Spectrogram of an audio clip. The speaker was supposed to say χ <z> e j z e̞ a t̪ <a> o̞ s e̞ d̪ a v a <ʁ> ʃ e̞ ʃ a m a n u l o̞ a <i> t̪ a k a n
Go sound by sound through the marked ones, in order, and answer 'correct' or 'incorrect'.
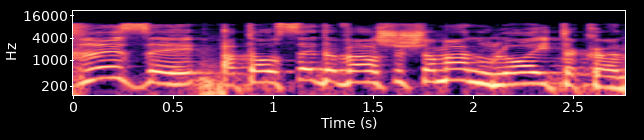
incorrect: ʁ, correct, correct, correct

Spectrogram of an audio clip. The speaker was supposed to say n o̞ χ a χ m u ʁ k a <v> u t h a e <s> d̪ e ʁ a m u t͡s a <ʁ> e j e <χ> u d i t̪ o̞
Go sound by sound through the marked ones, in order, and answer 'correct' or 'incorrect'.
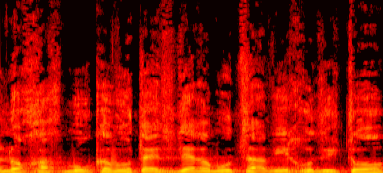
correct, correct, incorrect: v, correct

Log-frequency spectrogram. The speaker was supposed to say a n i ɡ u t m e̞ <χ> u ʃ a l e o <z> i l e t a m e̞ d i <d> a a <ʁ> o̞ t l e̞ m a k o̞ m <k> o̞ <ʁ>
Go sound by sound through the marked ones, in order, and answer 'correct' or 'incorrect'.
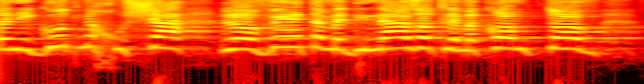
correct, incorrect: v, incorrect: n, incorrect: z, incorrect: t, incorrect: v

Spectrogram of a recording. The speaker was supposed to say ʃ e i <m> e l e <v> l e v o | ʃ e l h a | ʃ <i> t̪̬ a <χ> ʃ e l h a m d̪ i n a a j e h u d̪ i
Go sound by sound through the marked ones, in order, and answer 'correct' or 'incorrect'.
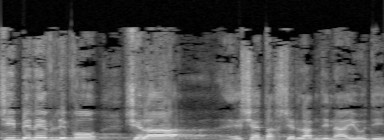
incorrect: b, correct, incorrect: e, correct

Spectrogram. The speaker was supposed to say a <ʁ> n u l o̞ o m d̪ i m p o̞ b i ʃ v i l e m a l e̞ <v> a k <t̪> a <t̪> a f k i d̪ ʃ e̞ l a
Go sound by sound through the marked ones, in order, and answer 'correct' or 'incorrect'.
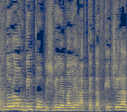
incorrect: χ, incorrect: ʁ, correct, correct

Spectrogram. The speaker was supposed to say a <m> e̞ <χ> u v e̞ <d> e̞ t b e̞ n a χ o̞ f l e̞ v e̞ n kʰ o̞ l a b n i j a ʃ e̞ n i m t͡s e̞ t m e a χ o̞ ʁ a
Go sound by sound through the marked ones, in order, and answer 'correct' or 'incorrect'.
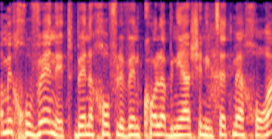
correct, correct, incorrect: n

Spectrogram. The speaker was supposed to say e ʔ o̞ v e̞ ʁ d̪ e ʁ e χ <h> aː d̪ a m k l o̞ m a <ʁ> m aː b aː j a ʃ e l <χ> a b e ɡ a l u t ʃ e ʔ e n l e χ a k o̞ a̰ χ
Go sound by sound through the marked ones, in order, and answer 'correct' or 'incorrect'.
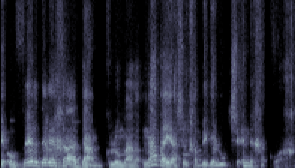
correct, correct, correct

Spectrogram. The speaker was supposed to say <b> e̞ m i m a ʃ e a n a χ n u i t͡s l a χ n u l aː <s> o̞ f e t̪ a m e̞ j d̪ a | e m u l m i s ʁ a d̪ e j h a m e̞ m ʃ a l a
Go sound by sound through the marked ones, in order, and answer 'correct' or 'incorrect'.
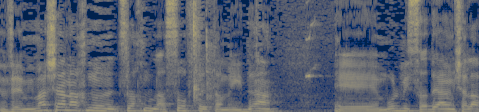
incorrect: v, correct

